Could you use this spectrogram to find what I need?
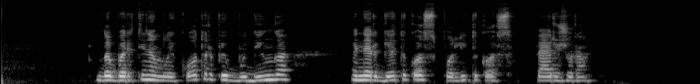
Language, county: Lithuanian, Panevėžys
